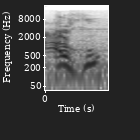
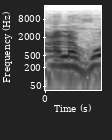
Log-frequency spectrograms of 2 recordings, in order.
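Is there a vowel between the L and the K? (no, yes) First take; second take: no; yes. First: The l and k are said together without a vowel. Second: An extra vowel is inserted between l and k. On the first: The speaker calls it right. "à la place de Alku" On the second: The speaker calls it wrong. "vous ne parlez pas bien Wolof"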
